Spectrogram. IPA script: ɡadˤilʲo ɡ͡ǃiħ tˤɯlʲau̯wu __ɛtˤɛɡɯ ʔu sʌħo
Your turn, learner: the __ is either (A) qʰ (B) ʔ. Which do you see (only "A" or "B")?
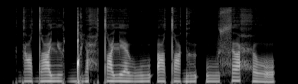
B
